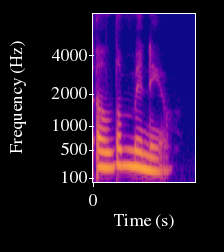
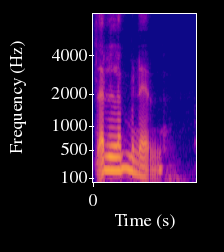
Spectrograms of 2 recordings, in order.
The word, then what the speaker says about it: aluminium: Like in Indonesian, it's perfectly pronounced aluminium. But those American, this is aluminum.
